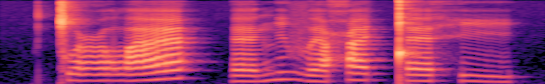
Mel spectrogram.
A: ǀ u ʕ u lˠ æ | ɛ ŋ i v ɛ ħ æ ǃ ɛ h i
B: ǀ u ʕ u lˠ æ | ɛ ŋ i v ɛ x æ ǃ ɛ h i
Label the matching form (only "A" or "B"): A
